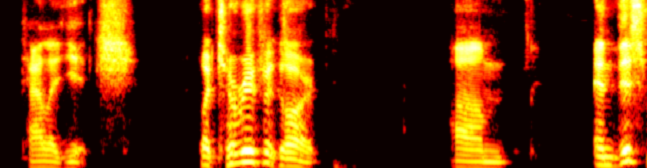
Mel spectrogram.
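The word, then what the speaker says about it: Talajić: That in a Slavic language, the J is a Y. Is a Y. See that? You told it to me 2 minutes ago. That's why it's J. So the J, I see it's Yitch. Talajic.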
